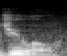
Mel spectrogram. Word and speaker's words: jewel: You're a jewel. You're a jewel. Fijaos en la pronunciación. You're a jewel. Escrito jewel. Joya. Jewel. Porque los españoles tenéis la costumbre de decirlo al revés.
